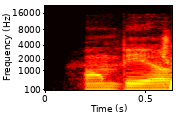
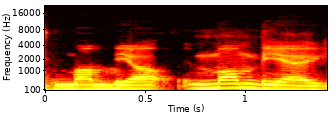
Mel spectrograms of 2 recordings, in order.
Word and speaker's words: Monbiot: I think it's George Monbiot. – Monbiot. – George Monbiot, yeah, okay, yeah.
